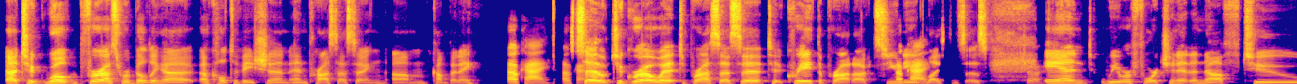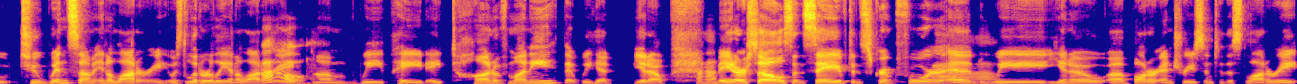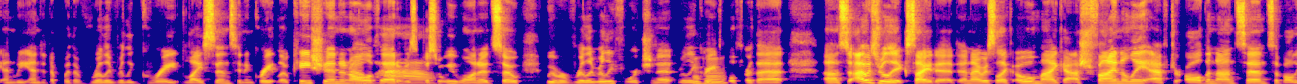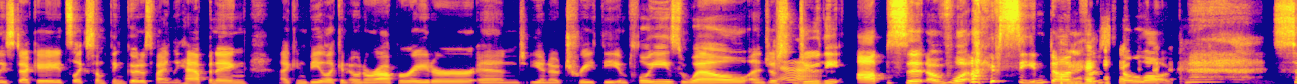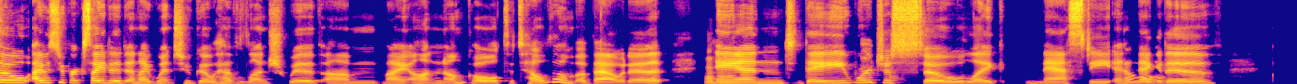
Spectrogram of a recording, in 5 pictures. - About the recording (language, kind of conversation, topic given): English, advice, How should I share good news with my family?
- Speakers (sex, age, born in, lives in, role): female, 45-49, United States, United States, user; female, 50-54, United States, United States, advisor
- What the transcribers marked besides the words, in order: tapping; other background noise; stressed: "ton"; laughing while speaking: "Right"; chuckle; laughing while speaking: "I've seen"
